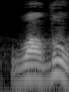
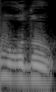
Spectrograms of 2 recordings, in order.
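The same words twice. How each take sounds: First: The first vowel is an open a sound. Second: The first vowel is a rounded u sound. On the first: The speaker calls it right. "avec fath al-waw" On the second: The speaker calls it wrong. "pas wadou"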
